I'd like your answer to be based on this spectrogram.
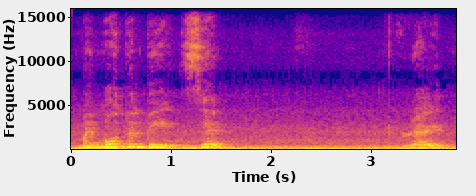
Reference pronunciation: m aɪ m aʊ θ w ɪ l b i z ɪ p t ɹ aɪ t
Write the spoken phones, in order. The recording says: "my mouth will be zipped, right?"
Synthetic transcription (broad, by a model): m aɪ m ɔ t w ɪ l b i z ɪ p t ɹ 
